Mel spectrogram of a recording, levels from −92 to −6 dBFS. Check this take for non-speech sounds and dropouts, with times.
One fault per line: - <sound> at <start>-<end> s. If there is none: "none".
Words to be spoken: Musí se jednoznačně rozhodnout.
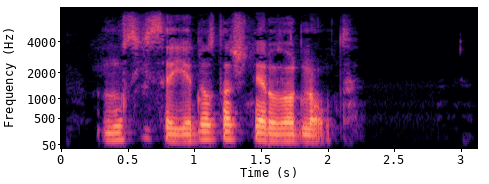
none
